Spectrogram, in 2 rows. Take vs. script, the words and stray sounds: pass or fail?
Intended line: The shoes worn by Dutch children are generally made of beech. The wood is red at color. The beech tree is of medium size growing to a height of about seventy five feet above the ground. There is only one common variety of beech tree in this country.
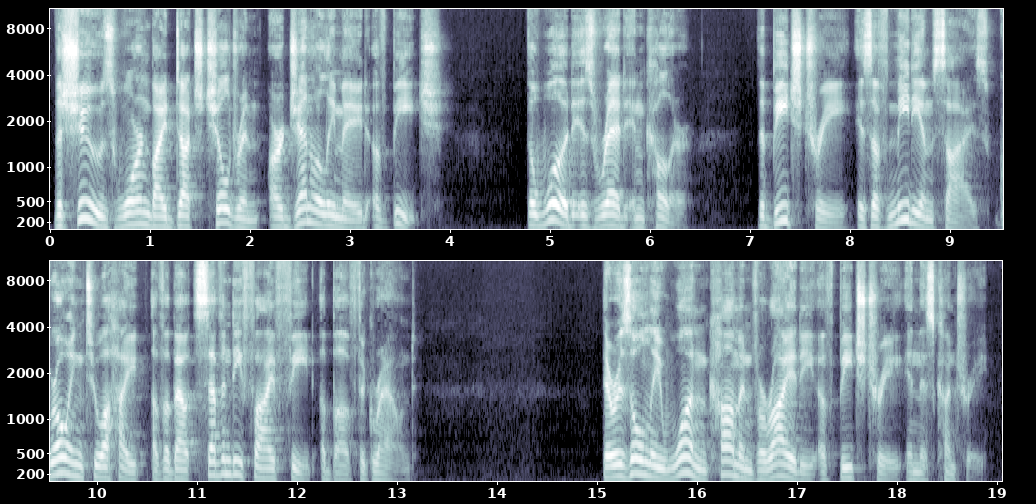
fail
